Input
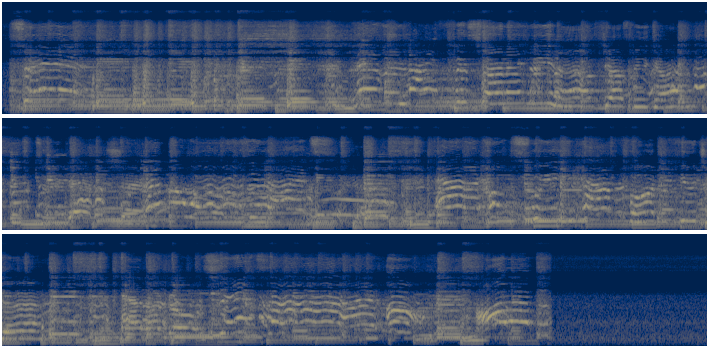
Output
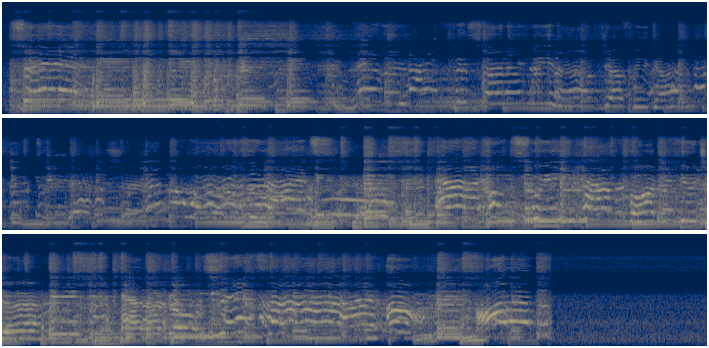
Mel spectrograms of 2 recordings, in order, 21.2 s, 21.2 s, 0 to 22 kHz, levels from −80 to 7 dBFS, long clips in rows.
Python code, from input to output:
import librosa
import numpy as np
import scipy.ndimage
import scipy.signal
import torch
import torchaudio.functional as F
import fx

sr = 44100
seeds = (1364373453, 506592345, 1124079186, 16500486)

y = fx.gain(x, sr, db=fx.line((2.08, -1.0), (3.1, -9.5), (8.39, -9.5), (9.46, 1.0)))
